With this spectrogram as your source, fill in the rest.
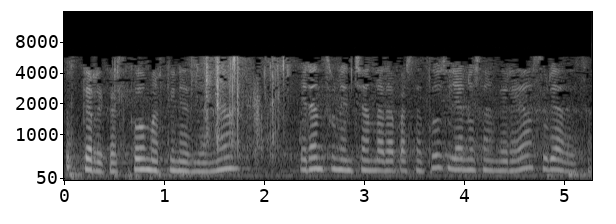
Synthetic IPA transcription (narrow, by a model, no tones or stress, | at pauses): eske̞rikasko̞maɾt̪ineðlana | e̞ɾant͡sune̞nt͡ʃand̪aɾapasat̪usʎanosaŋɡeɾeasuɾe̞aðat͡sa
